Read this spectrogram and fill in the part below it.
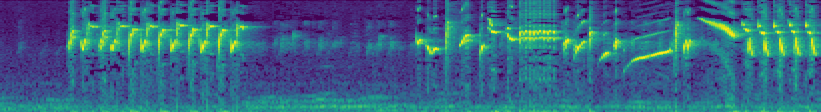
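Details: A khalawi-type European goldfinch sings a fast, high, tinkling trill. After a brief quiet gap it launches into varied chirps, a rising slurred whistle and more rapid twitters, with a soft low hum behind.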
